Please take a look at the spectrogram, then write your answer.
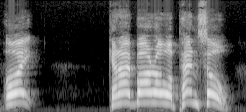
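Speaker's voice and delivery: loud, high shout across the cabin; shouted question to the whole plane; loud call. Acted. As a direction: call out to test if everyone sleeps.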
